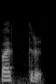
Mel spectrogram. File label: "patra", Hindi; पत्र; [男]手紙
